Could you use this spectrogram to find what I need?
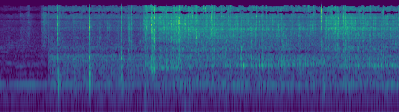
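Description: Water pours steadily into plastic cups.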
